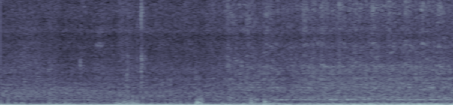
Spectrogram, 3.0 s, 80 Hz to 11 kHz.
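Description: A 1970 Buick LeSabre's engine rumbles close and steady as the car accelerates, its low drone holding throughout with no talking.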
